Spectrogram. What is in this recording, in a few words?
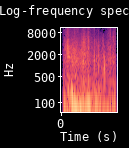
Footsteps Ceramic Tiling Step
